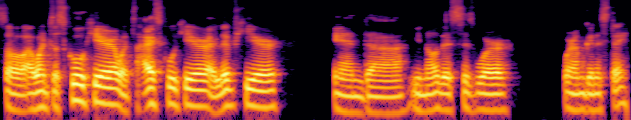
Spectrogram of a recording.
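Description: A man with an American accent has a normal speaking voice, a fairly low pitch and ordinary pitch variation. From Chicago, Little Village. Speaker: community peacemaker. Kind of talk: casual interview.

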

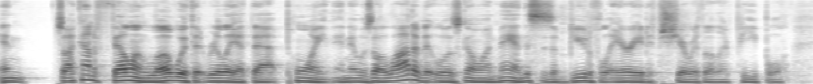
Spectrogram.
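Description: This man talks at a very fast pace with hardly any pauses, his medium-pitched voice somewhat breathy, dark and mellow in tone, with ordinary pitch variation. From Louisiana (Lafayette). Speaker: swamp photographer and nonprofit director. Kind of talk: casual interview.

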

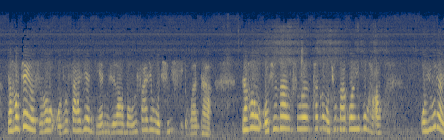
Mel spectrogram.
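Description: A woman's high voice at a moderate pace, with lively intonation and big swings in loudness. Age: 20s. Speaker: radio call-in caller. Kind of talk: emotional confession on phone-in. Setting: phone call.

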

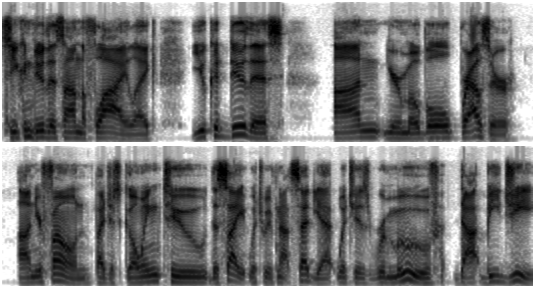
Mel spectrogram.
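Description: This man has an unremarkable speaking voice at a medium pitch. He talks fairly slowly with ordinary pitch variation. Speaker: marketing tool tipster. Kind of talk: casual chat.

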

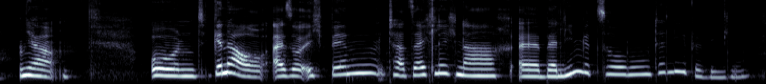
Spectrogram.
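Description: A woman's high voice with a dark, mellow tone and lively intonation, at a very slow pace. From Baden-Württemberg, Germany. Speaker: podcast host. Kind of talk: casual chat. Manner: animated.

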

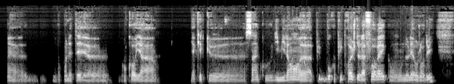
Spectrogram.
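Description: Here a man speaks with a fairly low pitch. His pace is fairly slow and his pitch variation ordinary. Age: 40s. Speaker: forest garden association member, former engineer. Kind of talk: interview. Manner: hesitant, many fillers.

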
